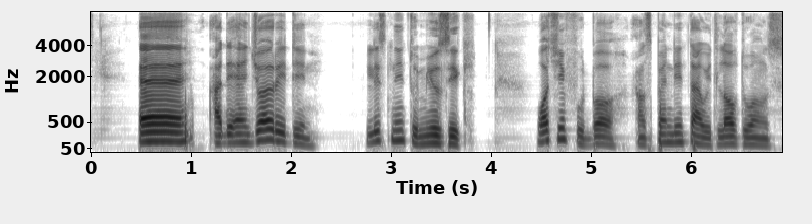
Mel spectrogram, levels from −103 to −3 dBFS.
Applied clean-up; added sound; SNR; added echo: neural mask model DeepFilterNet 3.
